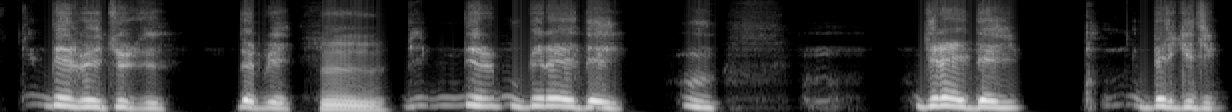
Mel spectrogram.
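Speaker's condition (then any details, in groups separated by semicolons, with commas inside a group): Cerebral palsy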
